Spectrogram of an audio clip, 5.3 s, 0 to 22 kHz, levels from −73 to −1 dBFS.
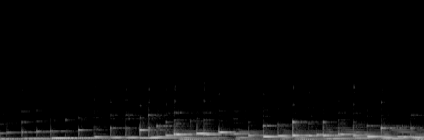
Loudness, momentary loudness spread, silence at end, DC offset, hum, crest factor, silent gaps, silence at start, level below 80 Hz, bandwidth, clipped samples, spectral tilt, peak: -29 LUFS; 8 LU; 0 s; under 0.1%; none; 14 dB; none; 0 s; -52 dBFS; 9.8 kHz; under 0.1%; -6.5 dB/octave; -16 dBFS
